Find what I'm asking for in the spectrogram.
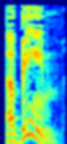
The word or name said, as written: abeam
